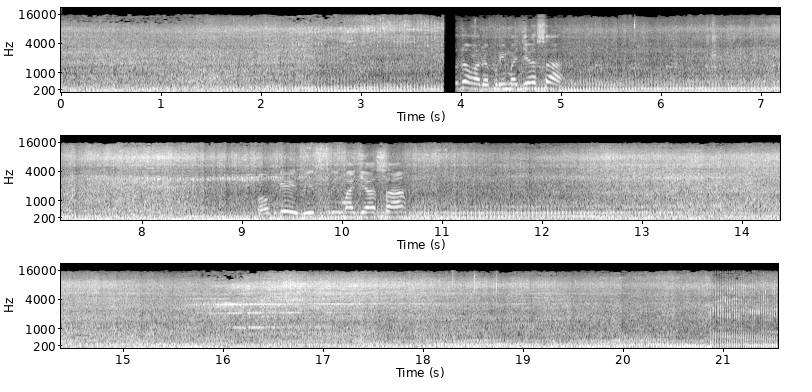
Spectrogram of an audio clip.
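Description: Vehicles and motorbikes roar past close by on a road.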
